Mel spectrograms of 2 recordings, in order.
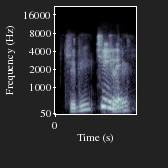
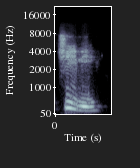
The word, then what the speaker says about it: Chile: right pronunciation chili chili what do you pronounce it chile in spanish and in english is chili stewart please put your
